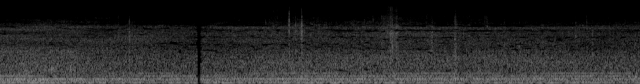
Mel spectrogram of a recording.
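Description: Steady low mechanical hum with a few faint held tones, a motor or engine running, under general outdoor noise.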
